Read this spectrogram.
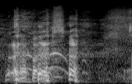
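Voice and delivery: laughing through words. Real, not acted. Laughing while starting to speak.

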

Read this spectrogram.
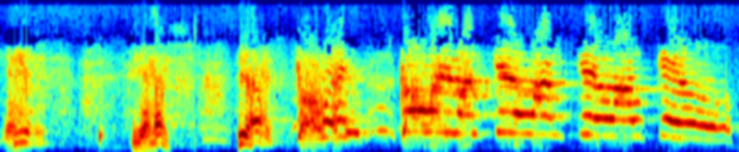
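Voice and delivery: man surrendering to the voice; frenzied shout. Acted. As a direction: break into murderous frenzy.

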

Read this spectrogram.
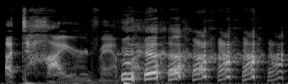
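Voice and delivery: very slow, high, weary vampire; tired vampire. Shown as a demonstration. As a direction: drag it out like an exhausted vampire. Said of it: "do a vampire, but then do".

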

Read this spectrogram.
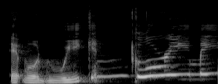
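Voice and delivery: very high, thin-voiced hesitation; tiny, tentative squeak; squeaky unsure voice. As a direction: let the pitch shoot up as confidence runs out. Voicing Willow hesitantly pitching plan.

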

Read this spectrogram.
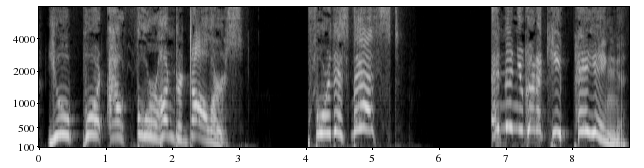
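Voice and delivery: high, slow, nasal-free mock voice; mocking high whine. Mocking the company's demand.

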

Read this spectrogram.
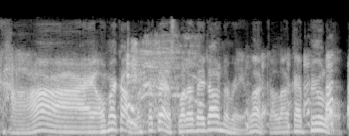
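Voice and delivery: high, laughing put-on voice; mock Jill Zarin voice. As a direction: play the shocked vain diva. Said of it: "She's like".

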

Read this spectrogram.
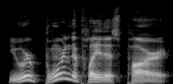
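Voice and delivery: high, loud, gleeful encouragement; enthusiastic. A narrator's reading. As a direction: gush it with big enthusiasm. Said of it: "Reva said enthusiastically".

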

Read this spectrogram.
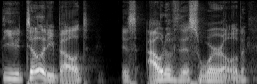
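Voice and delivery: low, measured trailer voice; mock-serious low announcer; movie-trailer announcer. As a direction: pitch it like an epic film preview.

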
